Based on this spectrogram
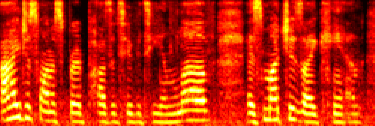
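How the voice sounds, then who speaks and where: Amid noticeable background noise, a woman's medium-pitched voice moves at a fairly quick pace with ordinary pitch variation. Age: 30s. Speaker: livestreamer reading books aloud. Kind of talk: casual livestream chat. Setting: live stream. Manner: occasional stutter; warm, effusive.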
